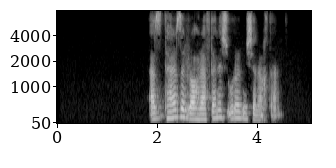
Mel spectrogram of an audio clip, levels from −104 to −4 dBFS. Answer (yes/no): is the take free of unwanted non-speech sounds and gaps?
yes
